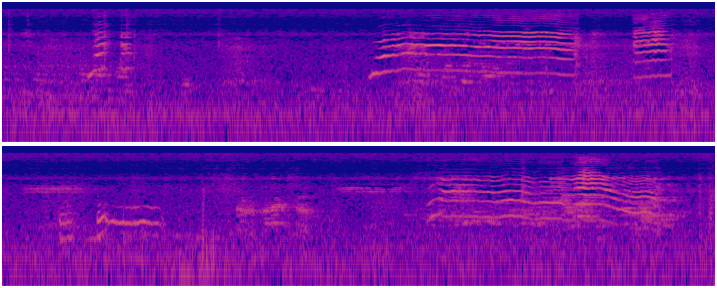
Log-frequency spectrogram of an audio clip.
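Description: A kitten meowing: a long, high call about four seconds in, a short one just after, and a run of several calls near the end.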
